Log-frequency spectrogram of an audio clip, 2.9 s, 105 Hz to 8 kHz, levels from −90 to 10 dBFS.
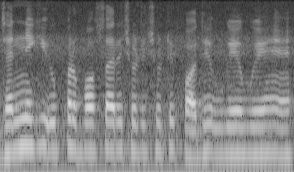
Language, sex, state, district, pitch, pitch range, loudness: Hindi, male, Madhya Pradesh, Katni, 180 Hz, 165-185 Hz, -15 LUFS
